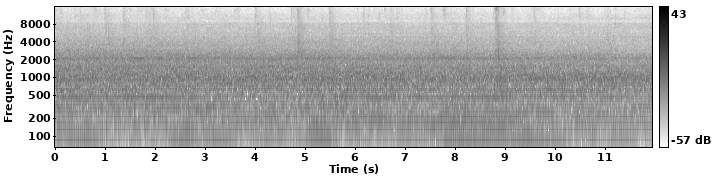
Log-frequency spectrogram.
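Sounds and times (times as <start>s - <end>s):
motor running steadily: 0.0s - 11.9s.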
